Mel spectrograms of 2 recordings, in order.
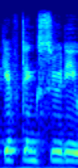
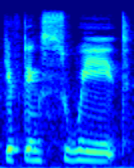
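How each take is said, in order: First: The last word sounds like soot-ee. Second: The last word sounds like sweet. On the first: The speaker calls it wrong. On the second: The speaker calls it right.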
